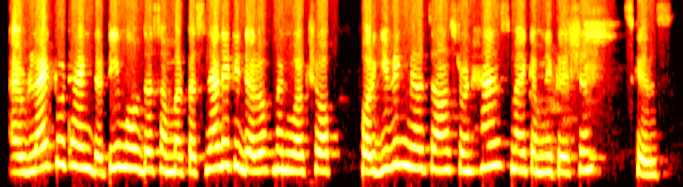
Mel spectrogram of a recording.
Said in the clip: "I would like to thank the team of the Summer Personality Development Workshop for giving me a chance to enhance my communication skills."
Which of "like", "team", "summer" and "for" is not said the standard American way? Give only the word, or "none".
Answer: none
